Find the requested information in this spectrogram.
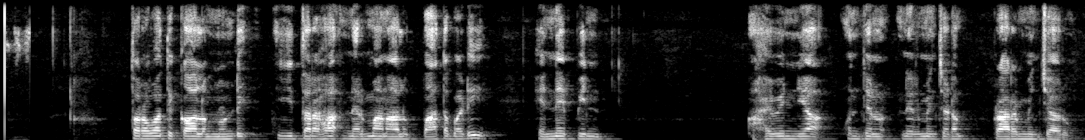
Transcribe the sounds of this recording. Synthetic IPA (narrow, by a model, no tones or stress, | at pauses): t̪ɔɾɐʋɐt̪ikaːlɐmnuɳɖiiːt̪ɐɾɐɦaːniɾmaːnaːlupaːt̪ɐbɐɽi | henːeːpin | ɐhɐʋinjaːont̪inuniɾmiɲt͡ʃɐɽɐmpɾaːɾɐmbʱiɲt͡ʃaːɾu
